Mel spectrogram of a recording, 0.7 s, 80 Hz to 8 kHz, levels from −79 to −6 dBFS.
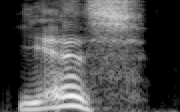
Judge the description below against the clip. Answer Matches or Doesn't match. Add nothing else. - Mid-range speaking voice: Doesn't match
